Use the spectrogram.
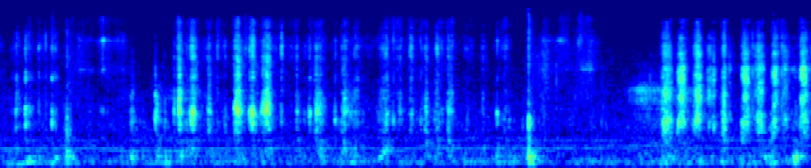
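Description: A wooden stylus scratches leaves and a bear's ear into the black coating of a scratch-art card held in a spiral book. Quiet bursts of short, dry, bright scratching strokes come in quick clusters, with a brief lull before a final flurry, over a faint steady low hum.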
